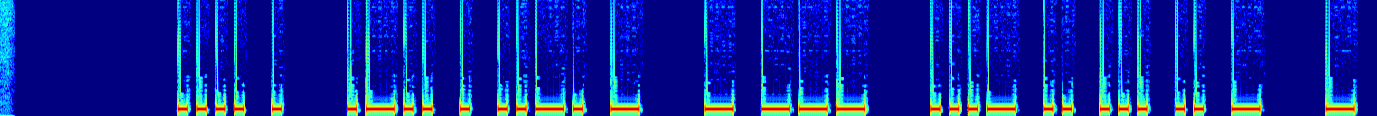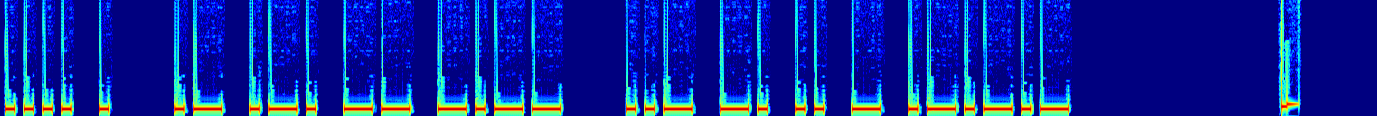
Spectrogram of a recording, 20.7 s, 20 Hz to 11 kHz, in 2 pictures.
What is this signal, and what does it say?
Morse code, heard as a keyed tone, about 17 wpm, 700 Hz. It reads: HE LEFT TO VISIT THE ARMY UNIT.
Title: Sentences from Top 1000 Words - Review Part 2 - 17wpm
